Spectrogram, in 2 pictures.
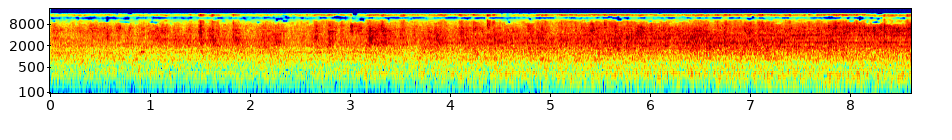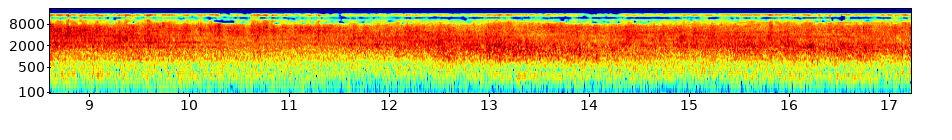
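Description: Freight train wagons rolling past close by on the adjacent track: a steady rumble of steel wheels on rail, clacking over the rail joints.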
